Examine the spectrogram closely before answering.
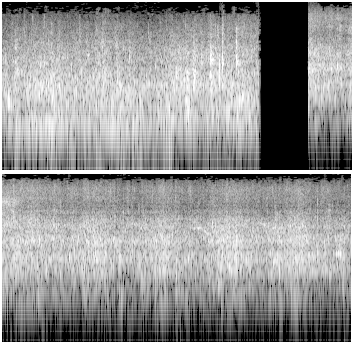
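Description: Lake water sloshing and lapping against a pontoon paddle boat, with a few short sharp splashes about two seconds in. After a brief cut-out, a softer steady wash of water.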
